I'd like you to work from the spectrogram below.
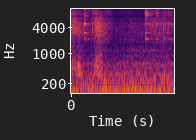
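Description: A drinking glass is handled, giving a few light, bright clinks over a low background murmur. The taps are short and spaced apart, with no talking over them.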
